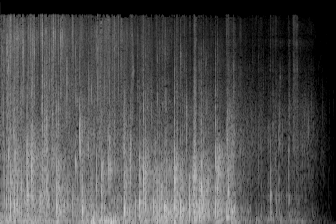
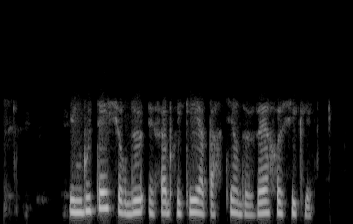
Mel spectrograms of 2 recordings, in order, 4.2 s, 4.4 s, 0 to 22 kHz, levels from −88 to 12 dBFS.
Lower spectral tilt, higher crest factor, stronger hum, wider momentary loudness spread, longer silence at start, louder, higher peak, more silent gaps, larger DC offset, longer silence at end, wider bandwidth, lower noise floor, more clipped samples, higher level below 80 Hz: second, -5 dB/octave vs -11.5 dB/octave; about the same, 18 dB vs 16 dB; neither; first, 20 LU vs 10 LU; second, 0 s vs 0.85 s; first, -18 LUFS vs -25 LUFS; first, -2 dBFS vs -8 dBFS; neither; neither; about the same, 0.5 s vs 0.55 s; first, 17 kHz vs 3.6 kHz; second, -47 dBFS vs -71 dBFS; neither; first, -28 dBFS vs -76 dBFS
